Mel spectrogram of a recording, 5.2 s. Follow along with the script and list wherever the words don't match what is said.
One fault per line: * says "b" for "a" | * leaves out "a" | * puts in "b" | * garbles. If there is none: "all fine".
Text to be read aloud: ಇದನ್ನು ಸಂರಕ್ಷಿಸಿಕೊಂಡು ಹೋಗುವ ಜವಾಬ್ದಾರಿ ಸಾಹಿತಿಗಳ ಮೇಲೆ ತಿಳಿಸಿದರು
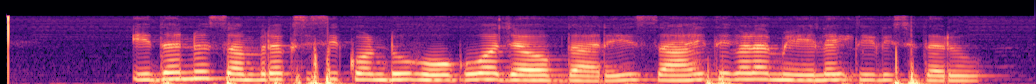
all fine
